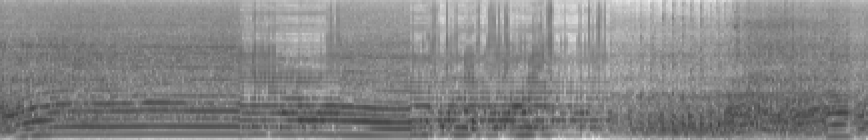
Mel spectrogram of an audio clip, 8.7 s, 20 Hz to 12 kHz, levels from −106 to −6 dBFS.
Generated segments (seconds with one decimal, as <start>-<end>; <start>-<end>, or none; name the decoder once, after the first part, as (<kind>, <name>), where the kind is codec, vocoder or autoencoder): 2.4-3.4 (vocoder, BigVGAN v2); 4.1-6.1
